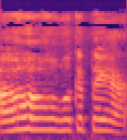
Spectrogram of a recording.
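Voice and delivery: loud, slow southern drawl. Showing a shirt to the audience, slipping into a southern accent. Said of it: "I just said that in a southern voice".

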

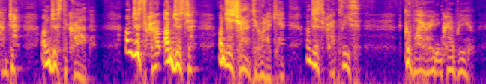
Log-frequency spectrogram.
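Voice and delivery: desperate, begging plea. Ending an ad in character as a crab: pleading desperately. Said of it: "I'm begging".

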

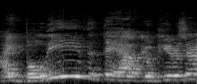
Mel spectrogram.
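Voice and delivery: uncertain, doubting, unsure inflection. Language lesson showing how English inflects doubt: doubtful, unsure tone. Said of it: "we'll inflect doubt into this sentence by our inflection".

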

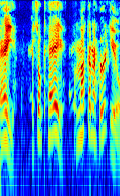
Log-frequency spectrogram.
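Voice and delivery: gentle, slowed, soothing voice. Redoing a line after being teased for rushing reassurance, slower calm reassurance. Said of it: "I'll redo it".

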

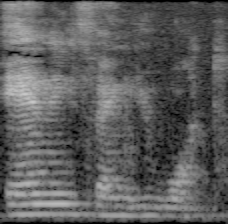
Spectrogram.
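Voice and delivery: utterly unruffled, very calm, soft delivery. Retelling a story, quoting the man in the chair answering: retelling a very calm reply. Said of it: "looks at him in a very calm voice".

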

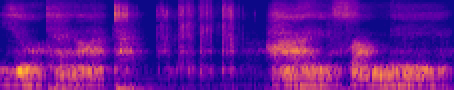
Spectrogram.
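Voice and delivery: creature-like monster voice. Narrator voices the creature the listener hears searching for them: creature's voice. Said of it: "you hear in its voice".

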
